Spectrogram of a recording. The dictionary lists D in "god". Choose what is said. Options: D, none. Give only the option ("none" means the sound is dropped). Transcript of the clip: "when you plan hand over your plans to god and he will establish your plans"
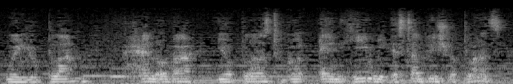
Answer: none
